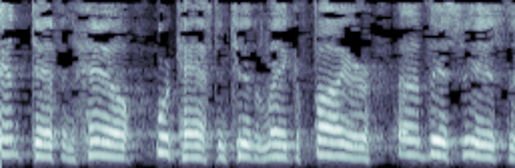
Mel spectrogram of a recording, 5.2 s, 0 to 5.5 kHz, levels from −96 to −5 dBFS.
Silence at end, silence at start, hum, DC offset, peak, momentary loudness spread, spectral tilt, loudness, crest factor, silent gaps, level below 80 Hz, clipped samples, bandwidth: 0 s; 0 s; none; under 0.1%; -4 dBFS; 7 LU; -5 dB/octave; -19 LUFS; 14 dB; none; -86 dBFS; under 0.1%; 5.4 kHz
